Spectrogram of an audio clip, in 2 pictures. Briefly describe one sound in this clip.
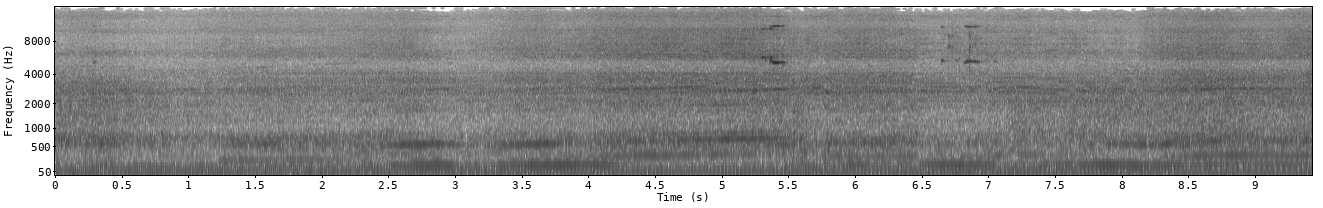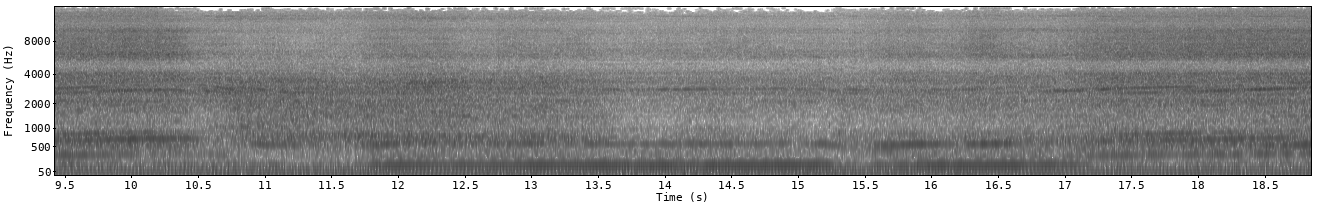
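A racing car engine roars, rising and falling in pitch as the car speeds up and shifts gears.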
